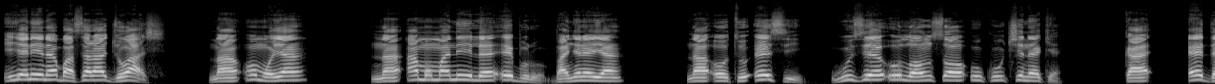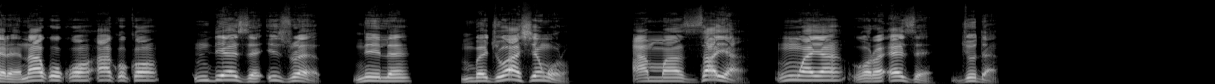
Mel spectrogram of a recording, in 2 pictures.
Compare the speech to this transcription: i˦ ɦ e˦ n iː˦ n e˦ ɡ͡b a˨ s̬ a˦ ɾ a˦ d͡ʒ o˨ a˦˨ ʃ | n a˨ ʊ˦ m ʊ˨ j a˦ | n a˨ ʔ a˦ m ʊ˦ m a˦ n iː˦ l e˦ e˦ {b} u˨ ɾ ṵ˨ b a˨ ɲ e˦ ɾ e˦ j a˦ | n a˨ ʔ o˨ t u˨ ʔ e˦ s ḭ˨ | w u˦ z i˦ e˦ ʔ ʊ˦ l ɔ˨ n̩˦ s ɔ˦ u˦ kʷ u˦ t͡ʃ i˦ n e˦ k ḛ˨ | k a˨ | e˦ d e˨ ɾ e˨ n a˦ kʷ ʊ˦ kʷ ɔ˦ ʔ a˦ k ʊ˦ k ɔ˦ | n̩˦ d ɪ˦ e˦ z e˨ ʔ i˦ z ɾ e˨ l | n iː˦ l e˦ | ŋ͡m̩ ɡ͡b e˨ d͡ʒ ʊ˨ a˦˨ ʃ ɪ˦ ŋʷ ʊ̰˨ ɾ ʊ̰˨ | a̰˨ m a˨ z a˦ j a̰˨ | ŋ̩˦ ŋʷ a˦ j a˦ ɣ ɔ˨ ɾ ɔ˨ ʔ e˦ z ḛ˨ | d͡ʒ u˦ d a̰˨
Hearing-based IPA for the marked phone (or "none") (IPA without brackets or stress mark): b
